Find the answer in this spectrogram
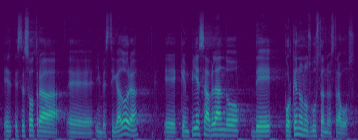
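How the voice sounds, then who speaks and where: A man speaking to a large auditorium through a microphone, his smooth, resonant voice carrying a long hall reverb. He lectures in an animated way, asking the crowd questions and switching into English to quote. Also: medium pitch. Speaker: conference speaker. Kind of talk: lecture to an audience.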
